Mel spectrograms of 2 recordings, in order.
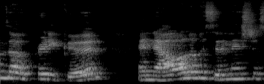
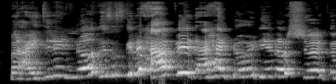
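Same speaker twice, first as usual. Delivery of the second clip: excited; 6 semitones higher, 12 dB louder than usual. Real, not acted. Building up the story's shock.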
